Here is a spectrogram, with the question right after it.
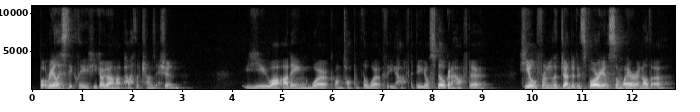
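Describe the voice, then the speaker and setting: Keeping a moderate pace, a woman talks with monotone, flat intonation and big swings in loudness. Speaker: theology student. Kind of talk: testimony.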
